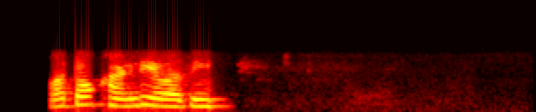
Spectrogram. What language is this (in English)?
Dogri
